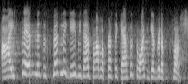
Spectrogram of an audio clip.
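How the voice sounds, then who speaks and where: An actress in an old-time radio drama playing a bitter, nagging wife with a querulous, complaining delivery. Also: female voice, high-pitched, lively intonation, fast. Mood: peevish, cold. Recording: dull, muffled old radio recording.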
